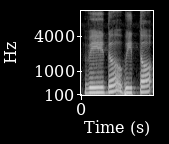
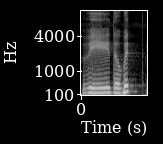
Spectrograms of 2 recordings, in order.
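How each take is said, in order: First: The final t is followed by a full vowel. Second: The word ends on a bare t sound. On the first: The speaker calls it wrong. "नहीं" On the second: The speaker calls it right. "त के नीचे डॉ ये है line है, तो उसको हम पूरा नहीं पढ़ेंगे"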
